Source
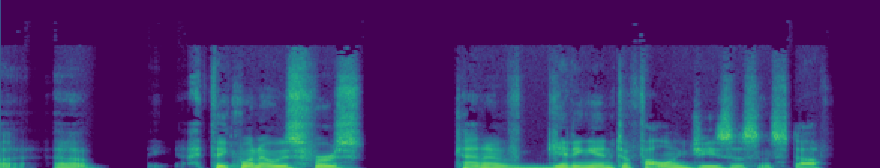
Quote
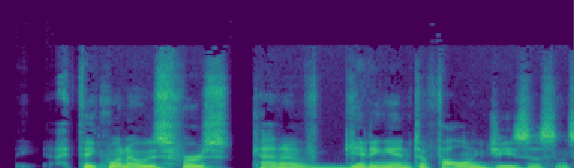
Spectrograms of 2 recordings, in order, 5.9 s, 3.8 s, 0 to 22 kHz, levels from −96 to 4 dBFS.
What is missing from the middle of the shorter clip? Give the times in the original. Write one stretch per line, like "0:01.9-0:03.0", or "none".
0:02.5-0:02.9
